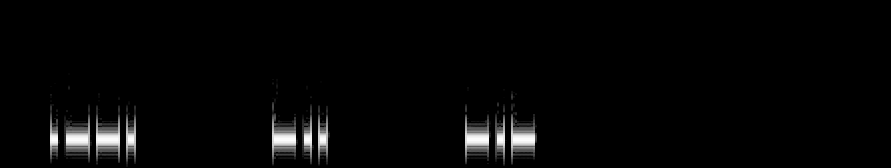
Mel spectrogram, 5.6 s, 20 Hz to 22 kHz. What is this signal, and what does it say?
Morse code, heard as a keyed tone, about 26 wpm, spaced as for 9 wpm, 690 Hz. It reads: PDK
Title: USA Call Signs - 5 Characters - 6x Character Spacing - 25wpm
